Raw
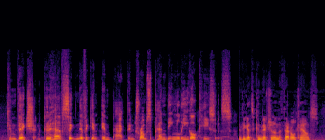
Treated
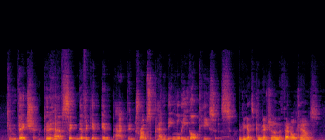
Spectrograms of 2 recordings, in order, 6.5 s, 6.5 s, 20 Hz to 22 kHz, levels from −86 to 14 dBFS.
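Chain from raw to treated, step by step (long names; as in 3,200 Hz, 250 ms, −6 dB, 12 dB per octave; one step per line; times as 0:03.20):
reverb whose tail is shaped and stops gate 140 ms falling, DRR 6.5 dB
level −1 dB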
